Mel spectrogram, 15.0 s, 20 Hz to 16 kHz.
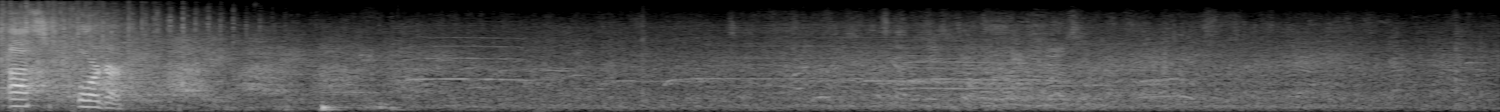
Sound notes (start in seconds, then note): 2.9 people chanting distantly; 3.9 people cheering distantly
